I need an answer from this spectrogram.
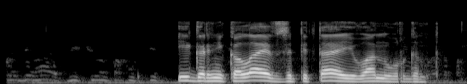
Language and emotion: Russian, neutral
